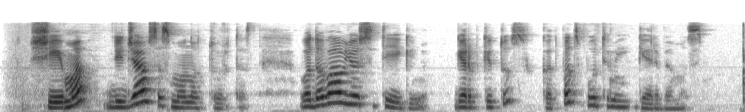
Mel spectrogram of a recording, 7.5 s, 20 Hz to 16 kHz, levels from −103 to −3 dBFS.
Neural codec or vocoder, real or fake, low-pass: none; real; 7.2 kHz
